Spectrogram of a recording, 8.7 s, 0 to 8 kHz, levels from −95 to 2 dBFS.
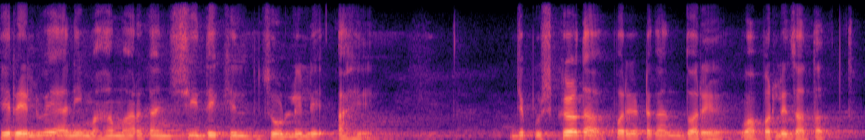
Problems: none marked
